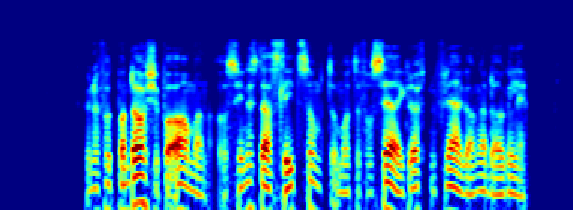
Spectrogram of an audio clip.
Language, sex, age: Norwegian, male, 20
